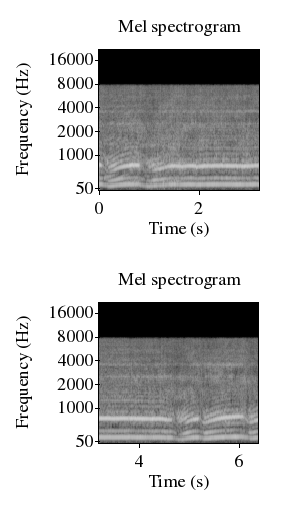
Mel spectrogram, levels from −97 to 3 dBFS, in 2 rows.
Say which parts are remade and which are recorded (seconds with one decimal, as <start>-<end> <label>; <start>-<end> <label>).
0.0-0.6 recorded; 0.6-3.2 remade; 3.2-3.8 recorded; 3.8-6.4 remade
